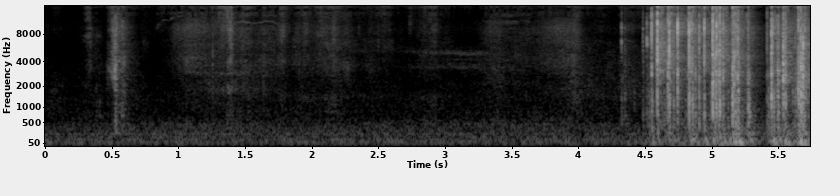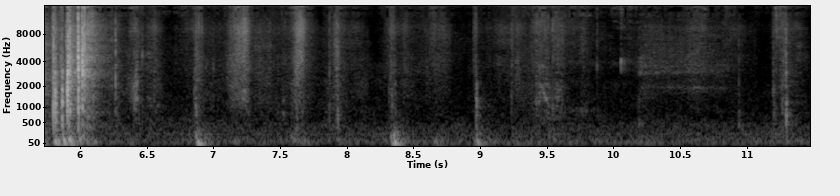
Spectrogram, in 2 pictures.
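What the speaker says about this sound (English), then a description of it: "I feel like I need to shuffle it one more time." Playing cards are riffled and shuffled in a quick, crisp burst lasting over a second, surrounded by quiet pauses and a few soft taps and clicks.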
